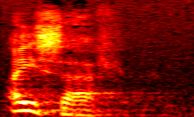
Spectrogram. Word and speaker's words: Asaph: the word for take away is Asaph. ASAPH, as we would say in the English and spell it in English.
